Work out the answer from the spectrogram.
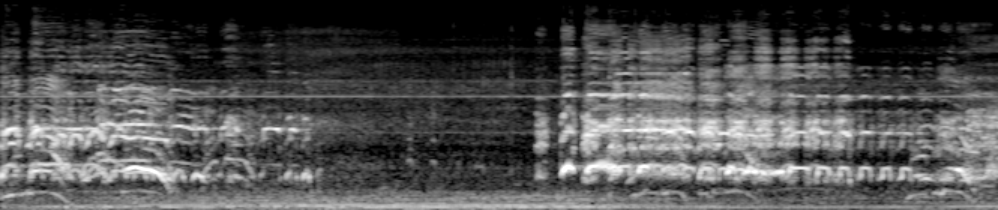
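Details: Kokok Balenggek roosters training together for crowing in Ampang Kualo, Kota Solok, West Sumatra: long, tiered crows of many stepped, arched syllables overlap from several birds, with a steady background hum and a brief knock midway.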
